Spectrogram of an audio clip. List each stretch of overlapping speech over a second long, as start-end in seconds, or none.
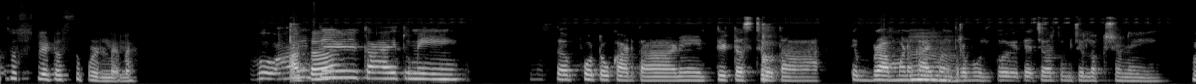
none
